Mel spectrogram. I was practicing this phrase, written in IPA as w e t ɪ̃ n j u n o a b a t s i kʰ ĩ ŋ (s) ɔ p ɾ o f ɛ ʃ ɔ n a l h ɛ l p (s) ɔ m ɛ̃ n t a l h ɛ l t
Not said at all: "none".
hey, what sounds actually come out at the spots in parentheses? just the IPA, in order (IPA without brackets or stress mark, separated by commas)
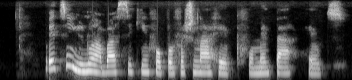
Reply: f, f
